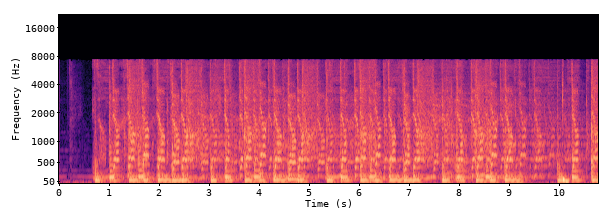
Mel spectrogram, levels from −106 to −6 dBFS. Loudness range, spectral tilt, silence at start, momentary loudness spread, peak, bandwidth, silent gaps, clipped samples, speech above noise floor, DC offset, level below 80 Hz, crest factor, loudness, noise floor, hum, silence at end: 1 LU; -5 dB/octave; 0.65 s; 5 LU; -8 dBFS; 7.6 kHz; none; under 0.1%; 27 dB; under 0.1%; -28 dBFS; 14 dB; -23 LUFS; -49 dBFS; none; 0 s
